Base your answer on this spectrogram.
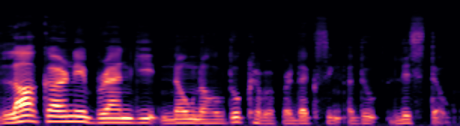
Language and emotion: Manipuri, neutral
